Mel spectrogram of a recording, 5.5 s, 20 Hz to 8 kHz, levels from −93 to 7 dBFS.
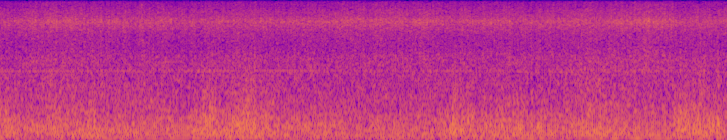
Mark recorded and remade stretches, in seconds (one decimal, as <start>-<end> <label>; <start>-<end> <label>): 0.0-1.0 recorded; 1.0-1.6 remade; 1.6-3.8 recorded; 3.8-5.0 remade; 5.0-5.5 recorded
